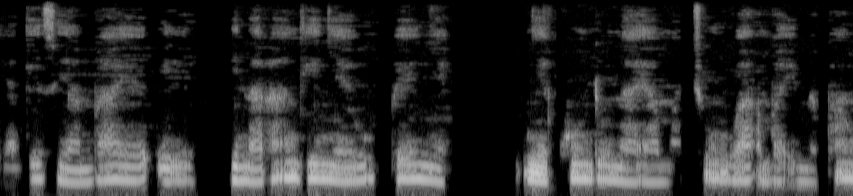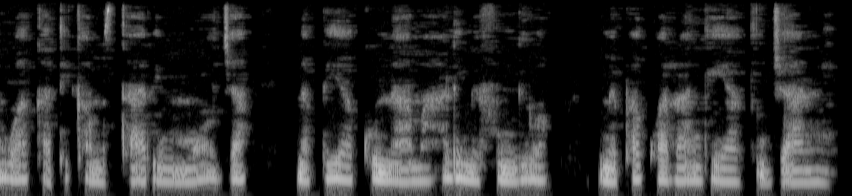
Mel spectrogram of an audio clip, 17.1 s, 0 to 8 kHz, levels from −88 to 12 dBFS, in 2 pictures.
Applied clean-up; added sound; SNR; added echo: none; none; none; none.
